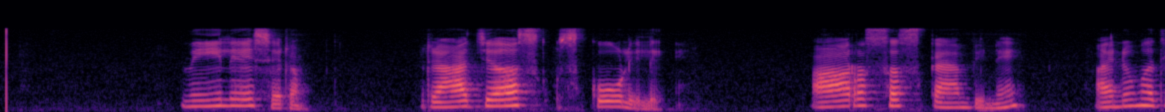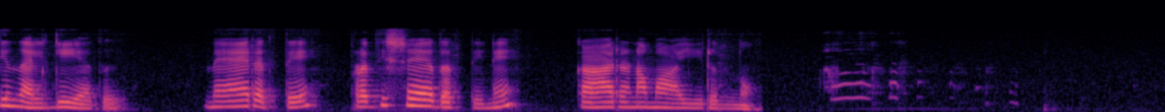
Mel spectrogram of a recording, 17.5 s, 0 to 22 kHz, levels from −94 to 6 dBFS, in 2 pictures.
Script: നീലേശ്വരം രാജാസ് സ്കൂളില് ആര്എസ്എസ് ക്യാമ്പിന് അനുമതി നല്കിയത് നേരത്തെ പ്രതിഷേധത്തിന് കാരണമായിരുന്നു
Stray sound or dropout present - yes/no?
yes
